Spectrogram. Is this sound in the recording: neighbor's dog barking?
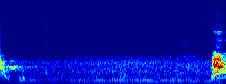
yes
